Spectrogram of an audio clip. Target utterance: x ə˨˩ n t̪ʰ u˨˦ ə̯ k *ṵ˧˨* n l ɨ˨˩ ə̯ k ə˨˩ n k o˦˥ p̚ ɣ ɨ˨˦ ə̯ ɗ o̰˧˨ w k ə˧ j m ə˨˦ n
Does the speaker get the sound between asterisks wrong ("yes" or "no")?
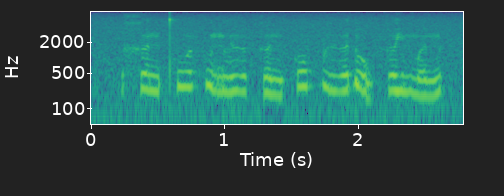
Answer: no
